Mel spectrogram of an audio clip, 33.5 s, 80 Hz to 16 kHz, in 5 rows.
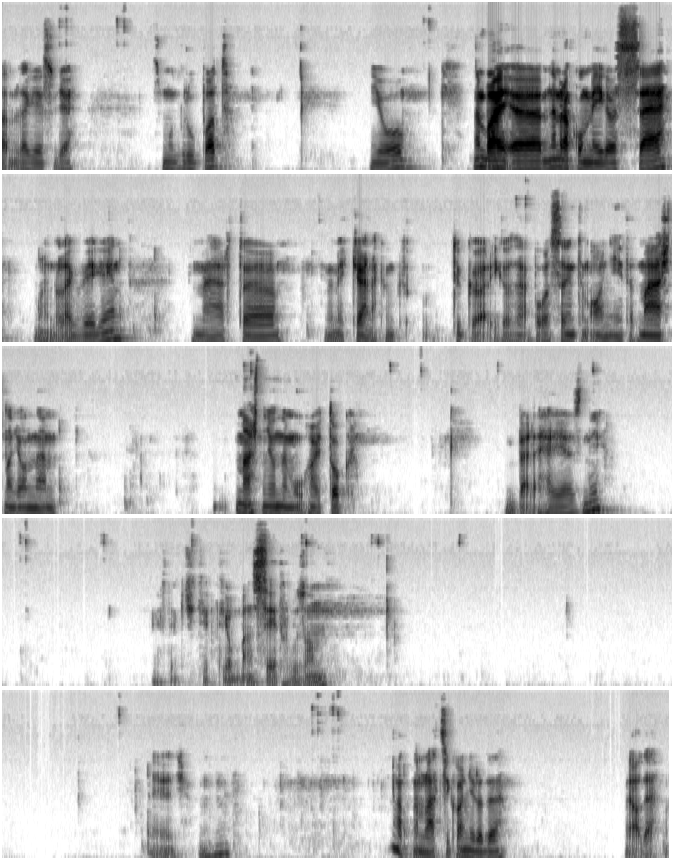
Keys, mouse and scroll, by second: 0.5 click, 4.1 click, 4.7 alt+middle click, 6.0-7.8 alt+middle drag, 8.2-13.9 alt+middle drag, 11.8 right click, 14.2 alt+middle click, 14.8 scroll up 1, 15.8 click, 18.3 ctrl+click, 22.3 ctrl+z, 23.0-28.2 ctrl+drag, 28.2 alt+middle click, 28.9-29.8 scroll down 1, 29.8 click, 30.2 F4, 30.7-33.4 alt+middle drag.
